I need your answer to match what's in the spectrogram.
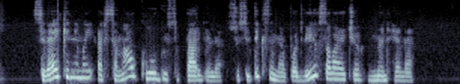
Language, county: Lithuanian, Utena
